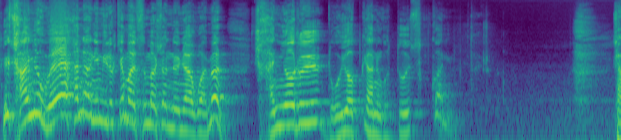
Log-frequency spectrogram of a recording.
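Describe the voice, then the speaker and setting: A man's voice: high-pitched, darkish tone. A male pastor preaching a sermon, leading the congregation in call-and-response.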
